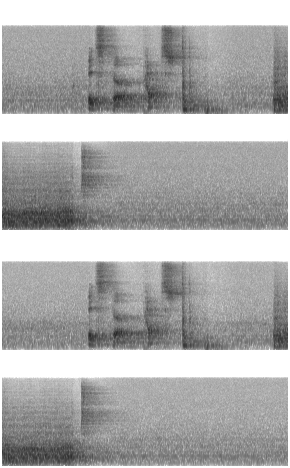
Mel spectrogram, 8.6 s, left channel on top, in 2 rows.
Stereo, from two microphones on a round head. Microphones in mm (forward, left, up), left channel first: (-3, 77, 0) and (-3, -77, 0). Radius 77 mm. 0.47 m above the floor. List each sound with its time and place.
1.3 s a man speaking: 10° left (ahead or behind), 1.7 m
2.7 s a cupboard door: centre (ahead or behind), 0.5 m
4.1 s a sliding door: 10° left (ahead or behind), 0.8 m
5.5 s a finger snap: 25° right (ahead or behind), 5 m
